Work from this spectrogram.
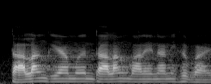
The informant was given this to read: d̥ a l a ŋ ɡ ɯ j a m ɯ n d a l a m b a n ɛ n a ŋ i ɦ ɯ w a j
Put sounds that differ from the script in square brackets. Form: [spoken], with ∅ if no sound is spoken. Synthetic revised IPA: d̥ a l a ŋ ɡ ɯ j a m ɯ n d a l a [ŋ] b a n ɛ n a [n] i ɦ ɯ [b] a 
